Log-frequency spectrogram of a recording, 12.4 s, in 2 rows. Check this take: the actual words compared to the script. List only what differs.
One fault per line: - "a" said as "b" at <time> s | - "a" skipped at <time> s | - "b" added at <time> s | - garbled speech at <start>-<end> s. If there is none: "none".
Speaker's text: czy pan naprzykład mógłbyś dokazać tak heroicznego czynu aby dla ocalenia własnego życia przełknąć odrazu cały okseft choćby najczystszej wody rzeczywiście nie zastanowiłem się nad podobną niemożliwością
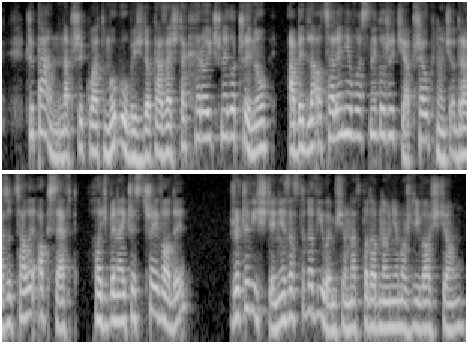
none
